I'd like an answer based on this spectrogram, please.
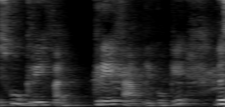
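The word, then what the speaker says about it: greige: Specifically हम बोलते हैं इसको gray fabric. Okay, the spelling is little bit like GREIGH, but it is pronounced as gray, so it is called as gray fabric.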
